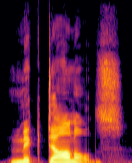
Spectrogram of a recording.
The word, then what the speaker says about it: McDonald's: will say like that usually it's pronounced Mik Mik very quick Micmac Mick Mick Mick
